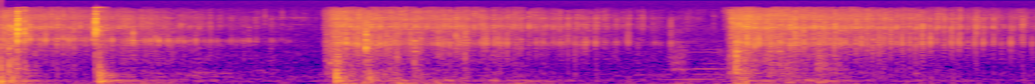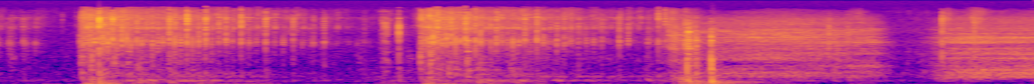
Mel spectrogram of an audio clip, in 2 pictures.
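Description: A chainsaw ball bearing spun by hand, flicked about six times, each spin giving a rough whirring that fades over a second or two. It is only mildly rough, the first stage of bearing failure.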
